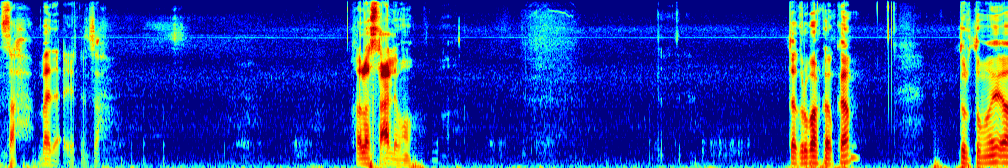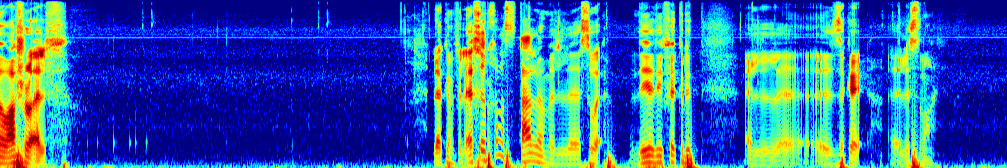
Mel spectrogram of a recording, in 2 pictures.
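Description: A man speaks calmly into a microphone, close by, in bursts with pauses.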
